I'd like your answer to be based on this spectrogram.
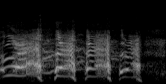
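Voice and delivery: long hammed-up hacking cough; exaggerated, obnoxious coughing; fake coughing fit. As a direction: cough on and on for the skit. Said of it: "he can't stop coughing".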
